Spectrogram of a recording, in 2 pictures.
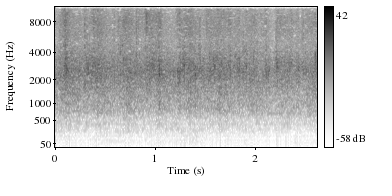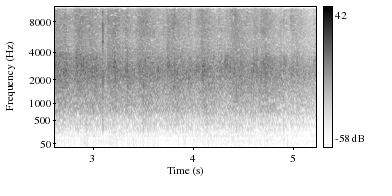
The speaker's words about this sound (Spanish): Bueno, pues sus compañeros del PSOE le han aplaudido durante más de un minuto.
